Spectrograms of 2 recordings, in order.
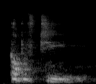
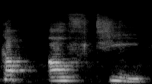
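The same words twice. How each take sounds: First: The words are linked smoothly into one unit. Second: The words are said separately, without linking. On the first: The speaker calls it right. "but in speech" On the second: The speaker calls it wrong. "in reading"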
